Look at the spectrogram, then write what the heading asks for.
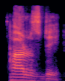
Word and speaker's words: Thursday: দ্য 33 thieves, the 33 thieves thought that they thrilled the thorn throughout Thursday, throughout Thursday, থার্সডে।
